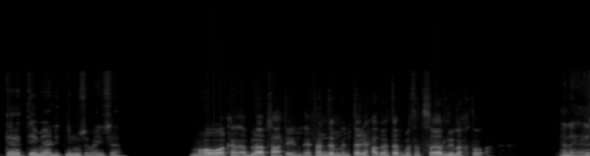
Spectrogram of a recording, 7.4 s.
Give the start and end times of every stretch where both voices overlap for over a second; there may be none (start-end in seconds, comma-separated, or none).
none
